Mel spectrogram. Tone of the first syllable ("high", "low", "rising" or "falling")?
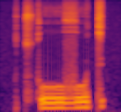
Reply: low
